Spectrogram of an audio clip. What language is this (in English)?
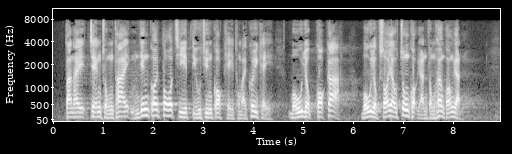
Cantonese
